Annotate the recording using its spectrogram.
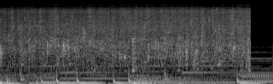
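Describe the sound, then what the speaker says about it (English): Water from a small waterfall in a dry canyon in Gila National Forest splashes and trickles close by, a steady pouring rush with irregular drips and plops, then cuts off abruptly. "And yeah, look, a little waterfall."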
